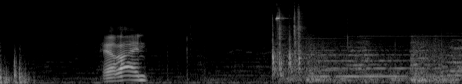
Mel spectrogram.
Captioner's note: speaking german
